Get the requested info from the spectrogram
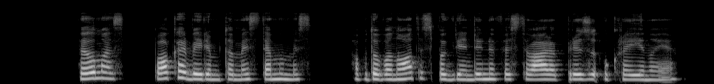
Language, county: Lithuanian, Vilnius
